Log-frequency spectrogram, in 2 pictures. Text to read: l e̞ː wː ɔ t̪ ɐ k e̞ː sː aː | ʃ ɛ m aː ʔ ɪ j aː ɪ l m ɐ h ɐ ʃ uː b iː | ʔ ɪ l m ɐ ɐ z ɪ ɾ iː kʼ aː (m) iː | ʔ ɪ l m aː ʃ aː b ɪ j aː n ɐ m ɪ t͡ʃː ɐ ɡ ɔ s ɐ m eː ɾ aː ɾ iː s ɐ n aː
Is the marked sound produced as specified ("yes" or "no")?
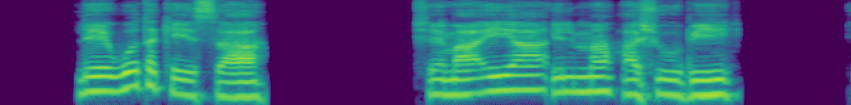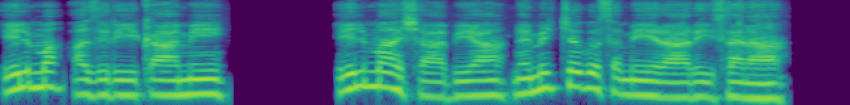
yes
